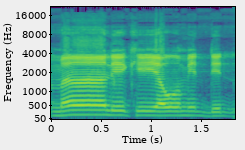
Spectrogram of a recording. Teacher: mencampur pengucapan huruf alif dengan sedikit bunyi dari huruf ya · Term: imala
